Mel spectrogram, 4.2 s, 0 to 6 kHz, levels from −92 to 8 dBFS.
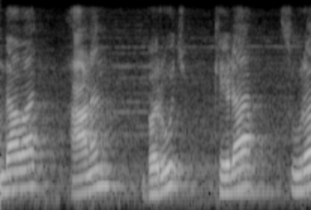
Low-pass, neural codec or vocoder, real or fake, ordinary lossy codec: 5.4 kHz; none; real; none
